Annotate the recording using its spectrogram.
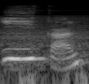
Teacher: I dilafalkan dengan lidah posisi tinggi depan bibir agak terlentang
